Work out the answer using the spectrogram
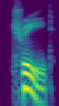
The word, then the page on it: treat: American English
